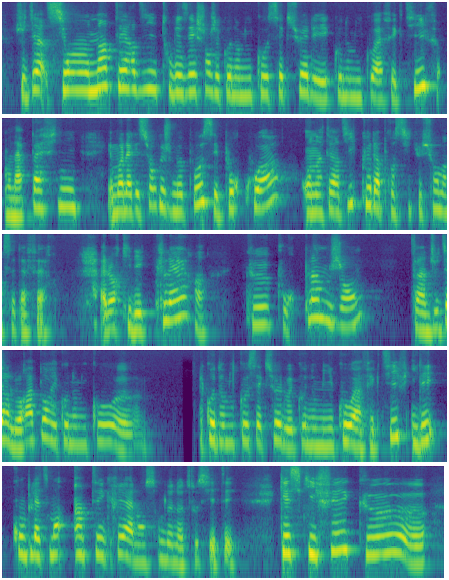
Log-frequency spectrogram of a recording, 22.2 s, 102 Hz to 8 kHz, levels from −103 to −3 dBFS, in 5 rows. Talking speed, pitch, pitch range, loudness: 185 wpm, 230 Hz, 205-265 Hz, -19 LUFS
